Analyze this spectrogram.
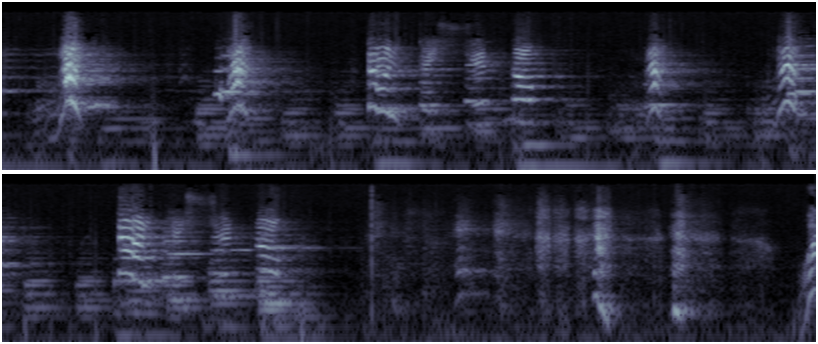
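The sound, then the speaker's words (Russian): A puppy barks and yips in a quick series of short, high-pitched bursts, panting between them, fairly loud for about ten seconds. “Хоть я не дорос до взрослой собаки, пифа во Франции знает всякой.”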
